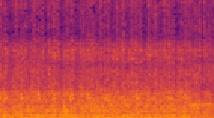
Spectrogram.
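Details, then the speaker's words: Daewoo Nexia after an engine wash: a rough, uneven, lumpy idle as if one or two plugs are dead. A contact on top inside the distributor cap has burnt, which causes this sound, and the fix is a new cap. "Мынаның ішін көрсеңіздер, мінекей трамблердің ішінде анау қоршинаның үстіңгі жағында бір қалам болады. Сол жанып кеткен. Сол себепті осындай дыбыс шығарып тұр бұл."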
